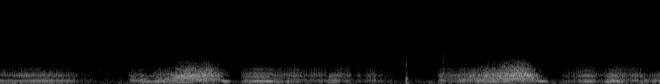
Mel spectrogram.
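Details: Cat 5 days after laryngeal tie-back surgery with a breathing problem: harsh, snoring-like stertorous noise on each breath, around 19 a minute, noisy upper airway breathing while being soothed.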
